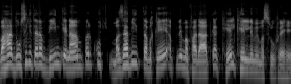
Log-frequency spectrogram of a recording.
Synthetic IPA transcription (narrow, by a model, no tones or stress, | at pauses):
ʋɐɦãd̪uːsɾit̪ɐɾəfd̪iːnkenaːmpɐɾkʊt͡ʃʰmɐzɦəbit̪ɐbqeɐpnemɐfaːd̪aːt̪kakʰeːlkʰeːlnemẽmɐsɾṵːfɾɐ̰ɦḛː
